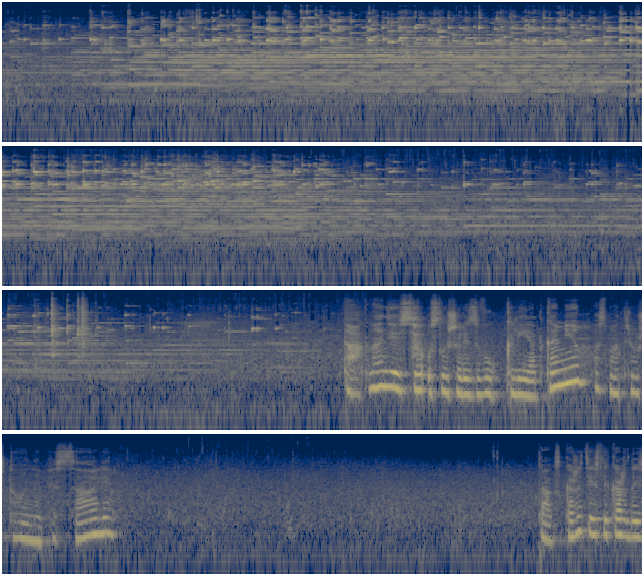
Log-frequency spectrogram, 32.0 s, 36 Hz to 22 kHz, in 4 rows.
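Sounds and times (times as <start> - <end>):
chimes tinkling: 0.0 - 21.7
sustained ringing tones: 0.0 - 22.1.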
